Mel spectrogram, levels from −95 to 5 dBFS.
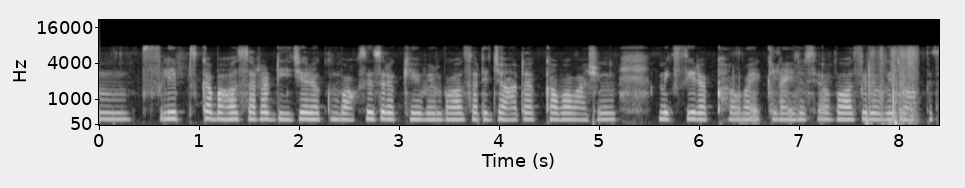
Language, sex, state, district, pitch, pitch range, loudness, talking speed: Hindi, female, Bihar, West Champaran, 240 Hz, 235-245 Hz, -21 LUFS, 165 wpm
